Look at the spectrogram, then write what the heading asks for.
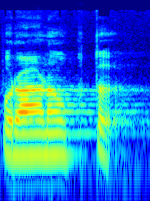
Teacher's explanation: If we take the example of a compounded form, here we have Purana plus Ukta, once again A coming at the end of this pada, U coming at the beginning of this pada, and so in place of both of them we have one substitute, namely O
